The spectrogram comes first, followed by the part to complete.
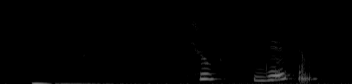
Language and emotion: Russian, neutral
